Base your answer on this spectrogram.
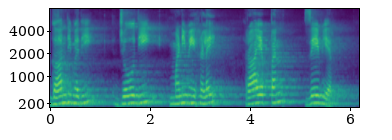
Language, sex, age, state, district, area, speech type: Tamil, female, 45-60, Tamil Nadu, Tiruppur, rural, spontaneous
